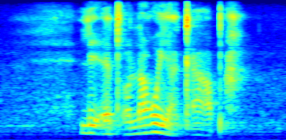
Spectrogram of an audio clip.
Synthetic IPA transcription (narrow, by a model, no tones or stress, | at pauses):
lɪɛtʼɔlaɣʊjakʼaːpʼa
